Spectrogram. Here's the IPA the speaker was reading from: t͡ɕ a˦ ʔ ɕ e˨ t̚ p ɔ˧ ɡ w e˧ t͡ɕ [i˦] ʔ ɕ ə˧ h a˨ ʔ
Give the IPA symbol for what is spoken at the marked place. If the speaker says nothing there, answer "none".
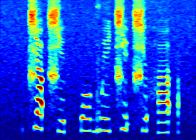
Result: e˦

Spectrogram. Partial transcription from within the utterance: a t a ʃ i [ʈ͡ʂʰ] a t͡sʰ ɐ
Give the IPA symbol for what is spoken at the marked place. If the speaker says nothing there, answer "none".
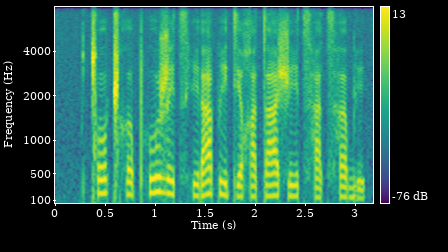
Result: t͡sʰ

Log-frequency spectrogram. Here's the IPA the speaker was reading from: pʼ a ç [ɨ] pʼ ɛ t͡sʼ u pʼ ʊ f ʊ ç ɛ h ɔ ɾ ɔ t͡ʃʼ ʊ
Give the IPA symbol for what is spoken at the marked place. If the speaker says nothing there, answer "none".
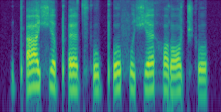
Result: ɛ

